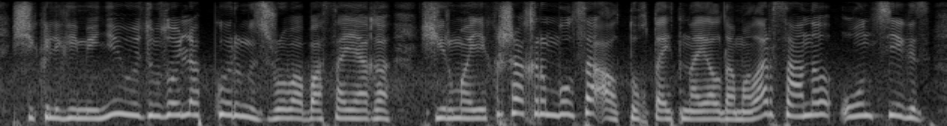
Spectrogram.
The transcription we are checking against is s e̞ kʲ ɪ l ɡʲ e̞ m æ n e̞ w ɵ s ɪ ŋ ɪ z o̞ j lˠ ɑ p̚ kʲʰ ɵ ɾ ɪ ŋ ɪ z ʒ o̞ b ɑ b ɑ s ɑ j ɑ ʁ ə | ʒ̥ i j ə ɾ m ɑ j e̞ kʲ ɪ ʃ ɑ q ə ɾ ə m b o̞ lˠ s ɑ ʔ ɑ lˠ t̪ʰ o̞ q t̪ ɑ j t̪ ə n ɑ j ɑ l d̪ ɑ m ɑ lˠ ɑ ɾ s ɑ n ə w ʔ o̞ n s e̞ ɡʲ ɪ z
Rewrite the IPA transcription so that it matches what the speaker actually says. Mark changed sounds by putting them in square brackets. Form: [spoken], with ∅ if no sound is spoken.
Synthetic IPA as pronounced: [ʃ] e̞ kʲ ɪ l ɡʲ e̞ m [e] n e̞ w ɵ [z] ɪ ŋ ɪ z o̞ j lˠ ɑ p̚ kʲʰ ɵ ɾ ɪ ŋ ɪ z ʒ o̞ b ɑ b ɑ s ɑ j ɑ ʁ ə | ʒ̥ i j ə ɾ m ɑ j e̞ kʲ ɪ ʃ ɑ q ə ɾ ə m b o̞ lˠ s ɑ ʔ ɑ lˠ t̪ʰ o̞ q t̪ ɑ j t̪ ə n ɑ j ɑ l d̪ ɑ m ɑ lˠ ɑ ɾ s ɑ n ə w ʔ o̞ n s e̞ ɡʲ ɪ z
